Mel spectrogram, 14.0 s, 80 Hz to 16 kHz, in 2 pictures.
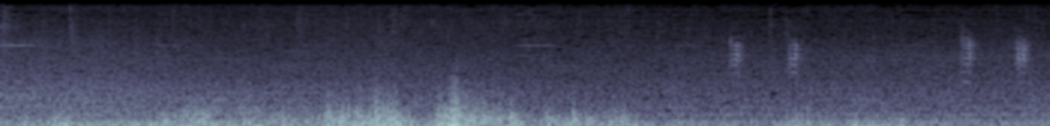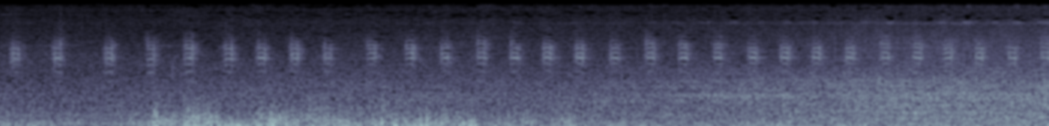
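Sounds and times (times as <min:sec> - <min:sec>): small bird calling: 0:06.4 - 0:13.9.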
